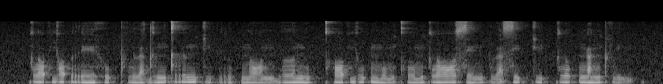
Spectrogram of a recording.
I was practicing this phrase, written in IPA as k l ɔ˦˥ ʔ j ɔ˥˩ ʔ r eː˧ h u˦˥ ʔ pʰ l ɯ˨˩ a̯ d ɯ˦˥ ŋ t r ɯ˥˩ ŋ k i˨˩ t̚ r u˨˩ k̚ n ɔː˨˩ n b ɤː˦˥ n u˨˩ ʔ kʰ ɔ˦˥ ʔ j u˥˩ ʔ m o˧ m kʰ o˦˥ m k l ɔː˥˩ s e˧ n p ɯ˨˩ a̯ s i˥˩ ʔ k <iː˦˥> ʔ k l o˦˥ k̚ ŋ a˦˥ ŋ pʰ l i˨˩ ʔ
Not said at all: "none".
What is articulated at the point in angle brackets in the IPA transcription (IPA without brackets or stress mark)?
i˦˥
